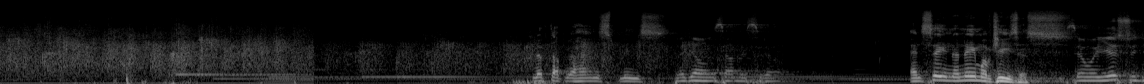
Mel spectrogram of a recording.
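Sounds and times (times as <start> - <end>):
audience clapping hands in praise: 0.0 - 7.8
speech: 5.3 - 7.9, 9.1 - 11.4.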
